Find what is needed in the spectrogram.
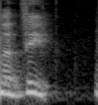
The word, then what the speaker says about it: الذئب: قريش لا ينطقون الهمزه فمثلا بدل ما يعني ينطقون كلمه الذئب فكانوا يقولون الذيب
